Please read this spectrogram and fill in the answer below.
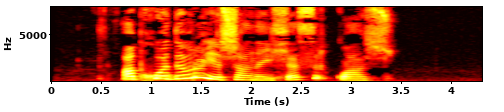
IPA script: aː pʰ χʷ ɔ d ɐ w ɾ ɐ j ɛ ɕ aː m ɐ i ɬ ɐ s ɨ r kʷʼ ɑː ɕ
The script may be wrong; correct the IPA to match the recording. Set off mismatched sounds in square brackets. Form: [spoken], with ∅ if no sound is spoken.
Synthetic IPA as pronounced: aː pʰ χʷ ɔ d ɐ w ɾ ɐ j ɛ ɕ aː [n] ɐ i ɬ ɐ s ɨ r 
